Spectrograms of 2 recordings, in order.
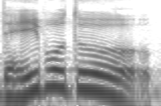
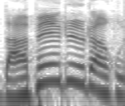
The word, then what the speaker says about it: Naver: 어 한 가지 좀 방향을 잡고 있는 건 아까 그 이안님 발표에서 나왔는데 사실 거지는 네이버도 뭐가 없거든요. 나베르라고 읽기도 해요. 이거를 네이버라고 못 읽고.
